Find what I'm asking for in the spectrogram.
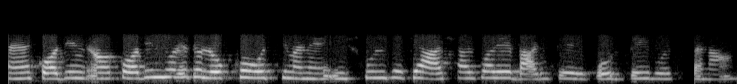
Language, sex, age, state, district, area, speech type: Bengali, female, 18-30, West Bengal, Jhargram, rural, conversation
